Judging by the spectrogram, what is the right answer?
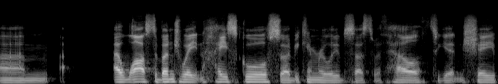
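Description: With an American accent, a man speaks at a fairly quick pace in a plain, everyday voice, fairly low in pitch with ordinary pitch variation. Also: quiet background. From US West, Las Vegas. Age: 20s. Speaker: podcaster and entrepreneur. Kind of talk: casual interview chat.

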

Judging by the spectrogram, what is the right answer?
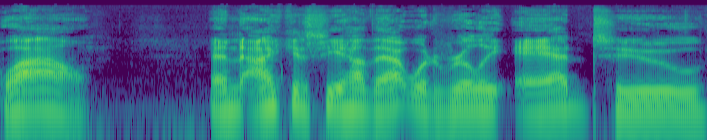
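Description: A man with a fairly low pitch. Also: very clean recording, silent background. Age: 60s. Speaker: radio host. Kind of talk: casual chat.

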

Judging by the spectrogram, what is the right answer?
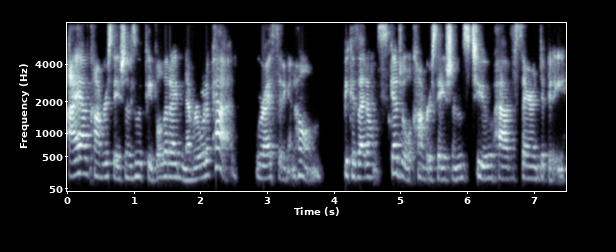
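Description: The woman's delivery moves at a fairly quick pace, and her pitch shifts in an ordinary way. It is a plain, everyday voice. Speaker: co-host. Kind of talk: casual chat.

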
